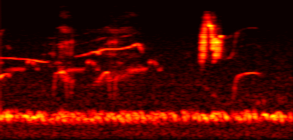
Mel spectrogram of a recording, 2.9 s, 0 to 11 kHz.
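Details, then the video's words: Black grouse lek, Sweden's Tiveden, April 2023: an unbroken low gurgling murmur, one short loud hissing burst near the two-second mark, and scattered high whistles from other birds. "Black Grouse Lek - sound recording"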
